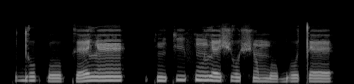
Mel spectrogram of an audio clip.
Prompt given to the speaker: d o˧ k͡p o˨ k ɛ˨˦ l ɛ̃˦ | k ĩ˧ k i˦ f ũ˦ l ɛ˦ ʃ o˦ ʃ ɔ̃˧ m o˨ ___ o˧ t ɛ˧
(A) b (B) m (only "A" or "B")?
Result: A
